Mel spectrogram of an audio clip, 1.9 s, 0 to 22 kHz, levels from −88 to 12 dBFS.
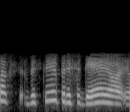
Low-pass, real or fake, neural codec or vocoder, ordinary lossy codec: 3.6 kHz; fake; vocoder, 22.05 kHz, 80 mel bands, WaveNeXt; MP3, 24 kbps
